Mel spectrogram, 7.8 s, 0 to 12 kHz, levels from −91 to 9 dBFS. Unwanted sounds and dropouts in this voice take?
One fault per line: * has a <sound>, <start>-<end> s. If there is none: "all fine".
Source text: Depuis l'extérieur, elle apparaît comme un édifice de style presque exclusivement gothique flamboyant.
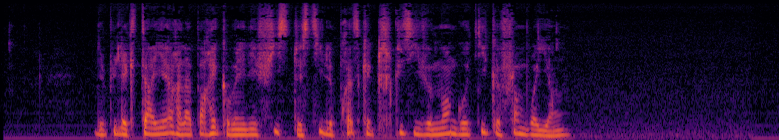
all fine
